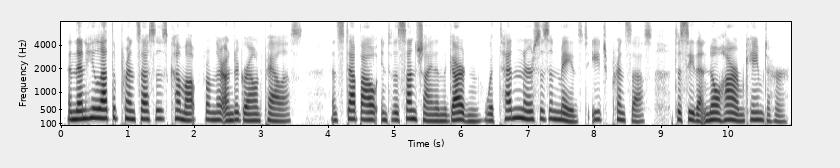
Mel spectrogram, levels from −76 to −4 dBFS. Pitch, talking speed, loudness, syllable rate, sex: 200 Hz, 205 wpm, -21 LUFS, 4.9 syllables/s, female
